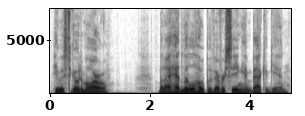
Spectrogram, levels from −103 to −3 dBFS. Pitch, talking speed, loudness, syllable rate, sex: 125 Hz, 210 wpm, -15 LUFS, 5.4 syllables/s, male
